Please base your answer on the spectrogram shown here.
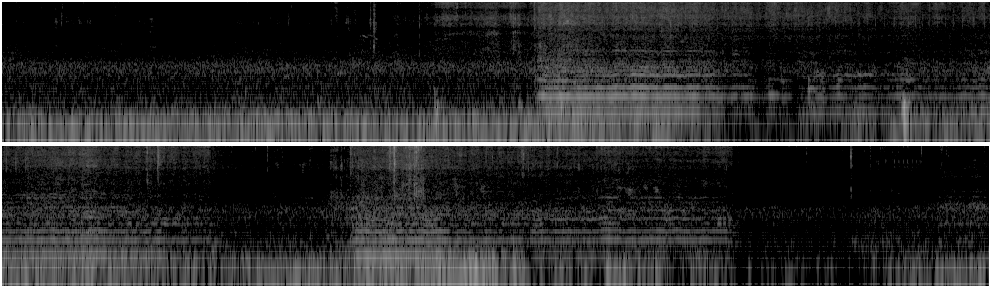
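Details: Bumblebee among spring flowers; two steady droning hums of several seconds each, strong low tone with stacked overtones, rising and fading as the bee passes, with quieter gaps between.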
